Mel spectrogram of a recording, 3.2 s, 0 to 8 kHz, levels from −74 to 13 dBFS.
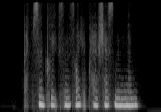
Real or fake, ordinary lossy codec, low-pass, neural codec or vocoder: fake; none; 7.2 kHz; codec, 16 kHz, 0.5 kbps, FreqCodec, smaller model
